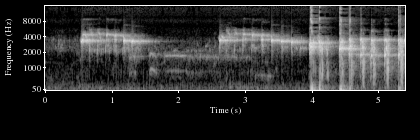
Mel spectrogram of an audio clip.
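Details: Mated bald eagles exchanging calls at a nest with eggs in Hanover, Pennsylvania, early morning on 18 March 2019. Two drawn-out, slightly falling squealing whistles, then a burst of rapid sharp staccato chatter.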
